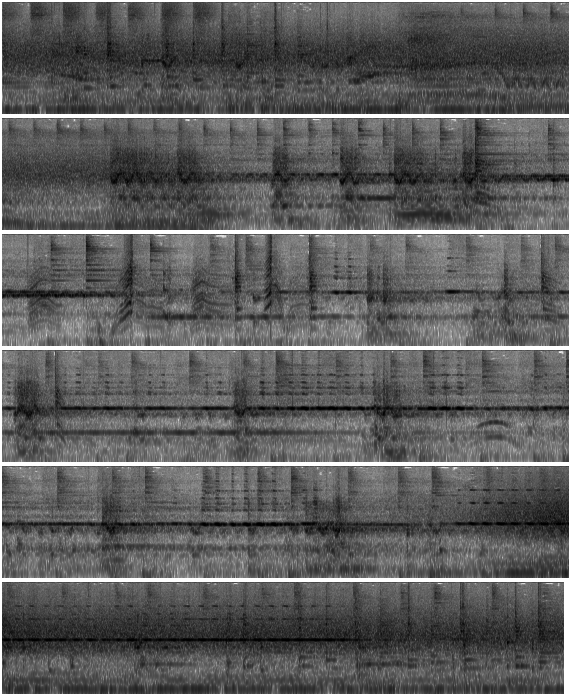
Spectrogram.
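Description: Live rock band with electric guitars, bass and drums. About six seconds in the bass and drums drop out, leaving a sparse noisy stretch of long high held guitar tones, scrapes and sliding pitches, and the full band comes crashing back in near the end.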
